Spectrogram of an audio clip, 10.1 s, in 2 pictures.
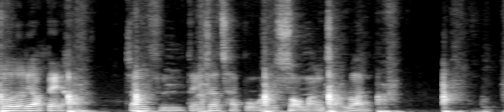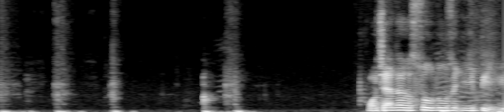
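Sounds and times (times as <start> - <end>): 
speech: 0.0 - 4.6, 8.7 - 10.0
knife chopping garlic: 0.0 - 7.7.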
